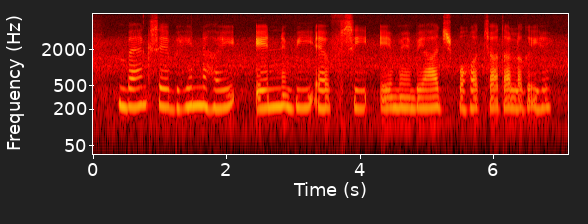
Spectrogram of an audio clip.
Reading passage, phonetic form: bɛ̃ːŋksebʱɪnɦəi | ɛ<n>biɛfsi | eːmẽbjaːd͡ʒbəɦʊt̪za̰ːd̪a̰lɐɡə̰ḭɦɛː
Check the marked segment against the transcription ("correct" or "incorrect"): correct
